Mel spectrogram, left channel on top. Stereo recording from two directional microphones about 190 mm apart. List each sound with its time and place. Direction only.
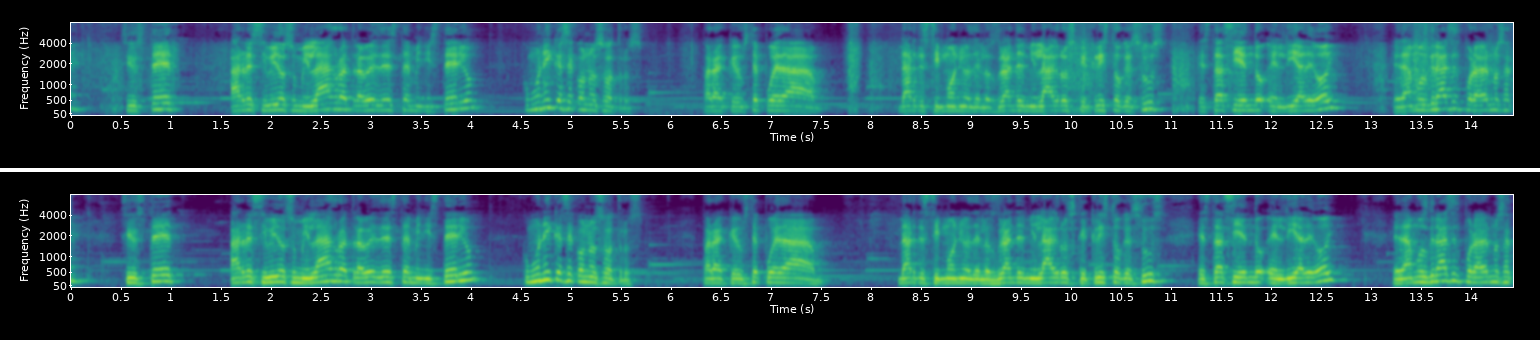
0.5 s a man's voice: 45° right (ahead or behind)
8.6 s a man's voice: 40° right (ahead or behind)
